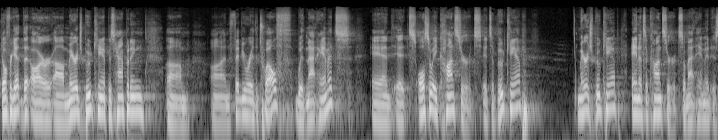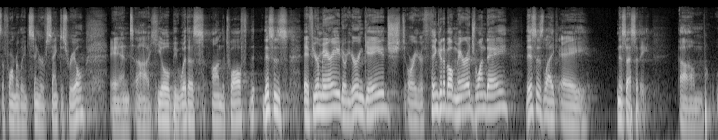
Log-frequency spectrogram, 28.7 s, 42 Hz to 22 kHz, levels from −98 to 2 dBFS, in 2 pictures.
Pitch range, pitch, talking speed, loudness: 105-155 Hz, 130 Hz, 155 wpm, -21 LUFS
